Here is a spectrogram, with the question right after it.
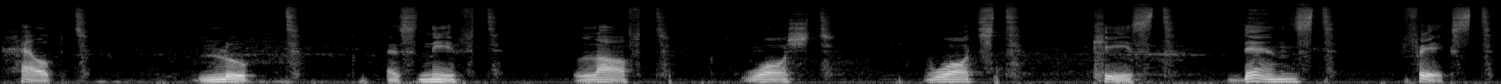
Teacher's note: cuando son voiceless, es decir, sin sonoridad, se le agrega ed, pero eso tiene un sonido t. Entonces el verbo help queda helped, looked, sniffed, laughed, washed, watched, kissed, danced, fixed.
